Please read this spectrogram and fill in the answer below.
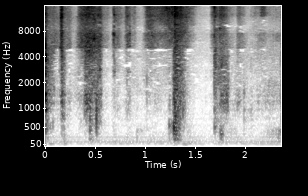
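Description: Paper rustling in several short strokes as the pages of a handmade paper junk journal are handled and closed.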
